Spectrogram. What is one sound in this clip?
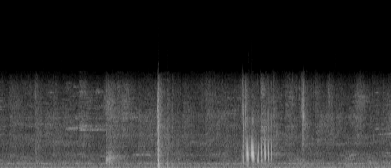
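A shopping cart rattles as it rolls along a hard floor.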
